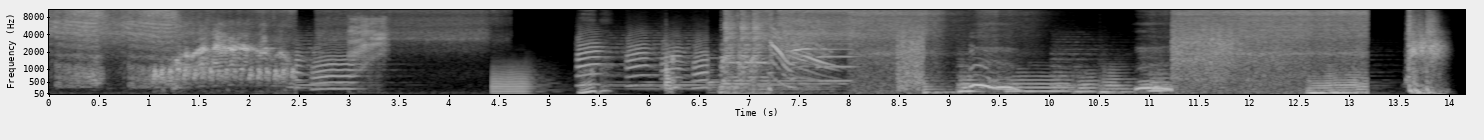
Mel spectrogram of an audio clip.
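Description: Cartoon soundtrack: music with comic sound effects, including the hiss of water spraying from a garden hose.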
